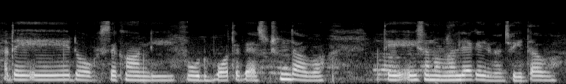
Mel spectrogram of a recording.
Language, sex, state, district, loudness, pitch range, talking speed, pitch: Punjabi, female, Punjab, Kapurthala, -13 LUFS, 195-215 Hz, 210 wpm, 205 Hz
